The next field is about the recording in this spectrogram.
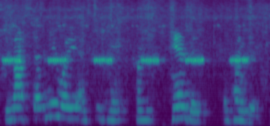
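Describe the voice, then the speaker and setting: A woman's voice: a little high, a little slow, close to an everyday voice. Young woman playing cryptic old forest woman, noisy recording. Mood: indignant, pleading. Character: mysterious poor old woman of the woods, proud and cryptic. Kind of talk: amateur school radio drama acting. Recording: distant mic, loud background noise.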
